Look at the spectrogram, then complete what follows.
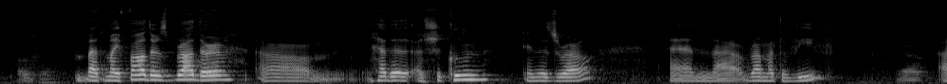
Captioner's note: hebrew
